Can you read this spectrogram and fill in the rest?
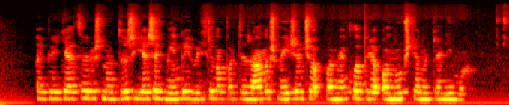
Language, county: Lithuanian, Utena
